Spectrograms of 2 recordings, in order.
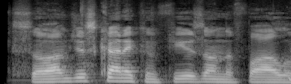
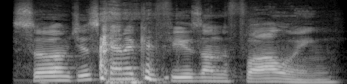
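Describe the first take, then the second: First: It is read in a natural voice. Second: It is read in a put-on girlish voice.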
